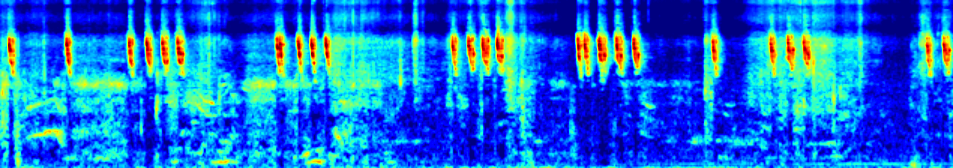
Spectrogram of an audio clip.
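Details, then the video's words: Sparrow chicks rescued after falling from their nest chirp in quick bursts of three to five high, clipped notes, with gaps between bursts and a faint hiss behind. "canto de gorrion"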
